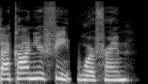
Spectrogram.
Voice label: Revive Operator Voice en; Warframe; Operator Mission

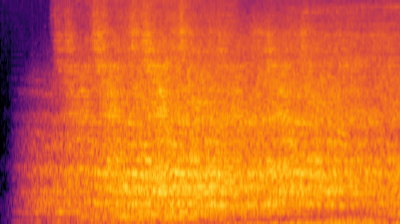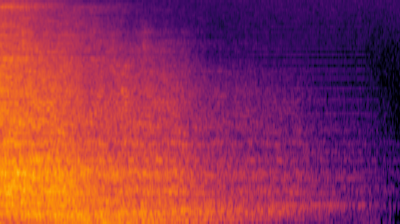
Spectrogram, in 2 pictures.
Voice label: Tenno Whisper; Warframe; Lotus Eaters; Ambience

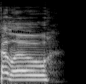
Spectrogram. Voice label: Crew Greet, Male; Dialog; Warframe; Railjack Crew; Perrin Sequence

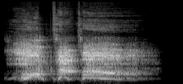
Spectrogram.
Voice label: Attack Male, en; Dialog; Barks; Battle; Corpus Venus; Warframe; CorpusVenusMaleB

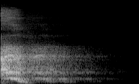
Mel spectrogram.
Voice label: Pain Spider, en; Mendicant Wazard

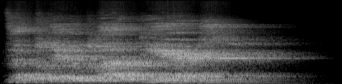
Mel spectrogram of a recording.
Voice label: Wandering Ghost Soldier Vocal Idle; Enemy; Vocals

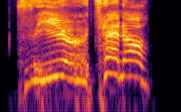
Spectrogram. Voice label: Player Spotted, Female; Warframe; Eximus Grineer Female; Battle Barks

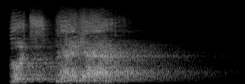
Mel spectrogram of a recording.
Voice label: Player Spotted Corrupted Grineer Male

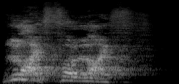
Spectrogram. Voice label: Pre Death, Soldier Male; Battle; Barks; Dialog; Sinecure Soldier Male B

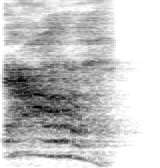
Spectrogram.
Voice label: Death Soldier Male; Battle; Barks; Dialog; Sinecure Soldier Male A

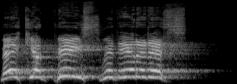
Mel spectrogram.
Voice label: fearful cry afar, soldier male; Dendrit

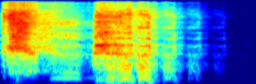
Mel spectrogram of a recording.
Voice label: Frustration; Evil Twin B; Warframe; Entrati Doppelganger; Battle Barks

